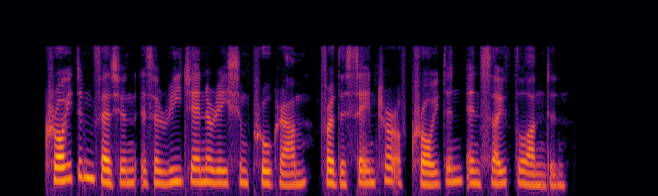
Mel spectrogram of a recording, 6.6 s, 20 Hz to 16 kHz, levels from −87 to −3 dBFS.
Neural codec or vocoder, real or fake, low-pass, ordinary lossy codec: codec, 16 kHz, 0.8 kbps, ZipCodec; fake; 7.2 kHz; none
